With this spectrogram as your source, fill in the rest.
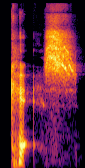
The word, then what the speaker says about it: كأس: We have glass, كأس, كأس. Repeat after me. كأس. So there's sukun above alif, so you have to make sure that you pronounce e.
